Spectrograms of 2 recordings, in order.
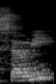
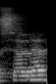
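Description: First: It is said in an Appalachian accent. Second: It is said in a standard American accent. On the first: "becomes sody, like that's old Appalachian" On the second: "So soda becomes"

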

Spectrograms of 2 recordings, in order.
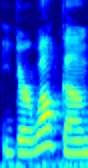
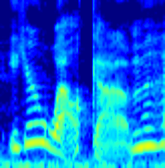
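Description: First: It is said in a plain, ordinary voice. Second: It is said imitating Sadie's distinctive voice.

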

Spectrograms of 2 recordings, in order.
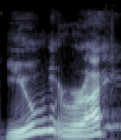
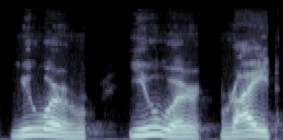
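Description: First: It is read as a sarcastic, incredulous question. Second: It is read as a plain, sincere statement. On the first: The sender mocks the idea of being wrong. "I partly mean that even in the sense of inflection" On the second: The sender admits being wrong. "Reading a telegram from Trotsky that says"

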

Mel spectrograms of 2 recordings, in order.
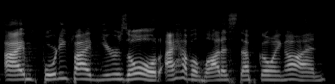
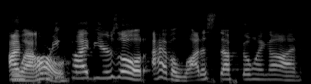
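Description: First: It is said in a plain, matter-of-fact tone. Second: It is said with a sassy, attitude-filled tone. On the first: It is how the remark was actually delivered. The speaker calls it right. "it was" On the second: It is a dramatized version of the remark. The speaker calls it wrong. "He didn't say it with that attitude"

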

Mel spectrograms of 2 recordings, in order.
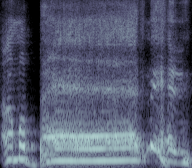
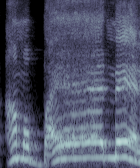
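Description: First: It is stretched out and drawn long. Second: It is said short and quick.

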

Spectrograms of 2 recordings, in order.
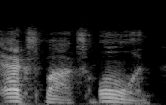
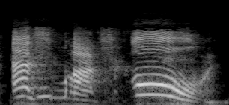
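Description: First: It is said in a calm, quiet voice. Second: It is screamed loudly at the console.

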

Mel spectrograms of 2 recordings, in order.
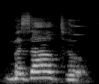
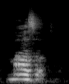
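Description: First: It is said with Israeli Hebrew stress. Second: It is said with American Jewish stress. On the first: "an Israeli might say"

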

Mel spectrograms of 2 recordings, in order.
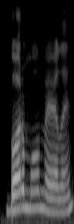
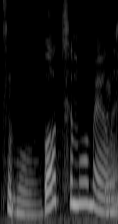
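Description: First: It is said in a local Baltimore accent. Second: It is said carefully, with the t sounded. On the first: "With my Baltimore accent" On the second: "Y'all like how I pronounce the T?"

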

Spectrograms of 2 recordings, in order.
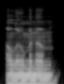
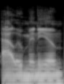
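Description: First: The word is said with four syllables. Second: The word is said with five syllables. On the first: This is the speaker's own Midwest pronunciation. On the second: This is how the teammates say it.

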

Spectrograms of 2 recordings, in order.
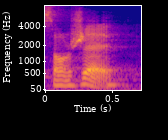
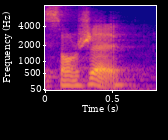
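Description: First: The name is pronounced the French way. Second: The name is pronounced the French way.

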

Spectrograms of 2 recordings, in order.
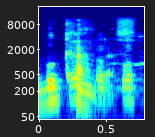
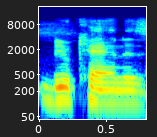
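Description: First: It is said with a Spanish accent. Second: It is said with an English accent.

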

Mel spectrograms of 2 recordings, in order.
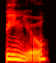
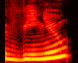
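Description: First: It starts with a B sound, northern style. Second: It starts with a V sound, southern style.

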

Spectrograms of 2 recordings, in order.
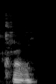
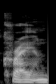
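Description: First: The name is said in one syllable. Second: The name is said in two syllables. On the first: The speaker calls it right. "it's Cron" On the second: The speaker calls it wrong. "often people pronounce that as crayon, but it's not"

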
